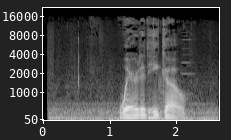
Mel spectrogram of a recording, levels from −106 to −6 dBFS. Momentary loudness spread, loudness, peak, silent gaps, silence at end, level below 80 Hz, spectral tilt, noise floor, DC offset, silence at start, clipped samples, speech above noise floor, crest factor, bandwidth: 23 LU; -23 LUFS; -6 dBFS; none; 0 s; -42 dBFS; -8.5 dB/octave; -41 dBFS; under 0.1%; 0.1 s; under 0.1%; 20 dB; 18 dB; 15.5 kHz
